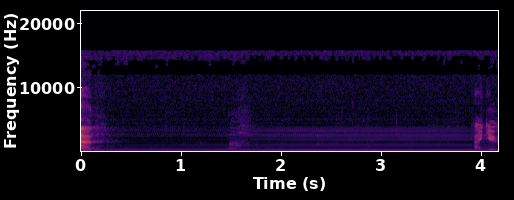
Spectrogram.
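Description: Faint, steady electrical mains hum from the stage sound system, heard in the gap between songs. The tail of a loud voice dies away at the very start.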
